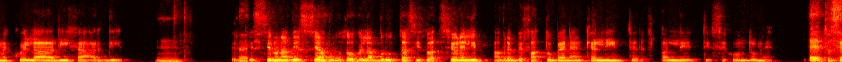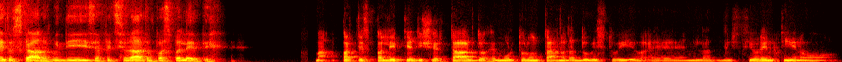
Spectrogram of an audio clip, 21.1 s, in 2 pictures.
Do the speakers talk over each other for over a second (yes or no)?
no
